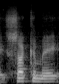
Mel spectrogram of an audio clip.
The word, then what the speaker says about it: SKMEI: It's made by Sakame s k m e i.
